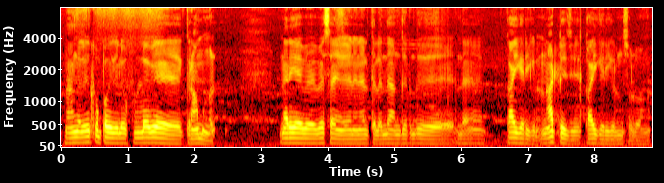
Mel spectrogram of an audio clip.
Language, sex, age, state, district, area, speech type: Tamil, male, 45-60, Tamil Nadu, Kallakurichi, rural, spontaneous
